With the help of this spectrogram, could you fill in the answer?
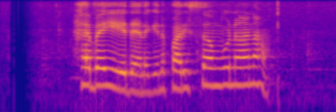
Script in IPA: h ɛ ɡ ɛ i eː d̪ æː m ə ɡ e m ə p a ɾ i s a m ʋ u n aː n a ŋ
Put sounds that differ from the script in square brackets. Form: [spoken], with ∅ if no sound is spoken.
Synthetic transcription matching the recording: h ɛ [b] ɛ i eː d̪ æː [n] ə ɡ e [n] ə p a ɾ i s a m ʋ u n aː n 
